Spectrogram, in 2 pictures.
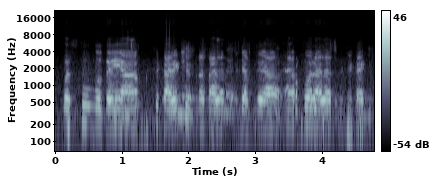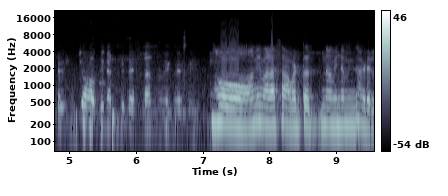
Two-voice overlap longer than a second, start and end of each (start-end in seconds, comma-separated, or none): none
